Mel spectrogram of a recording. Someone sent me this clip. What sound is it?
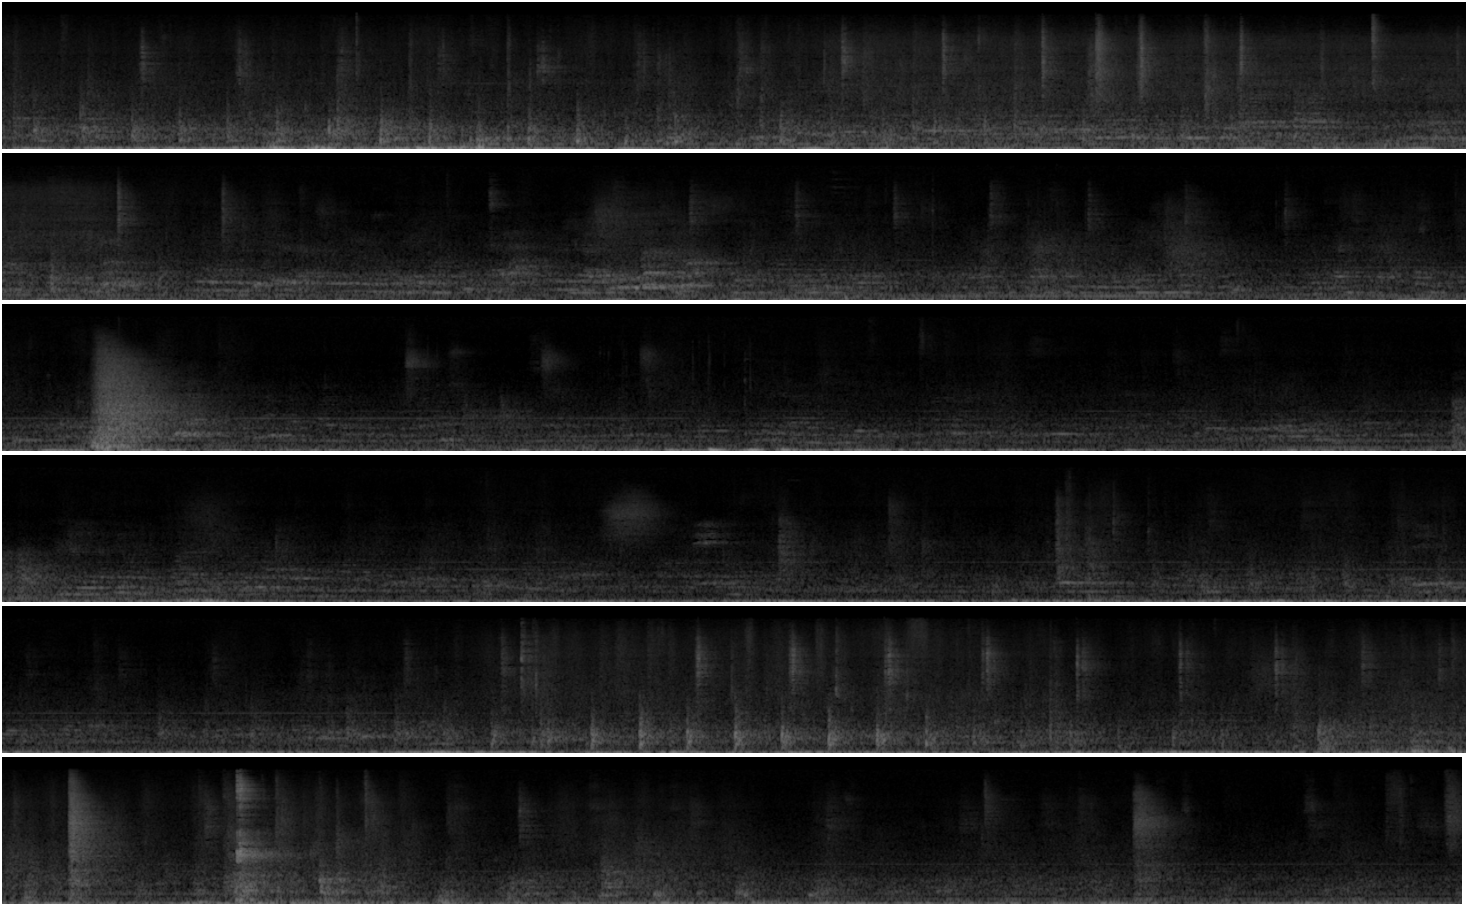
Queneau Dans couloir calme
prise de son fait au couple ORTF dans un couloir de lycée, pas, calme
voices, step, field-recording, foot, crowd, people, hall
